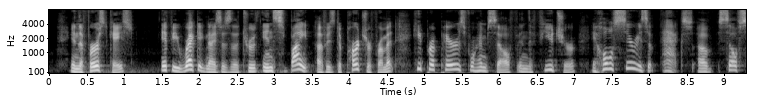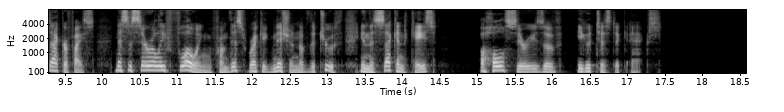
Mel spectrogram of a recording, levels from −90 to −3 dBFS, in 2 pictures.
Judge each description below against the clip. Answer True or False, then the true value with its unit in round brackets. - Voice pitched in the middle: True (145 Hz)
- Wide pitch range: True (7.9 semitones)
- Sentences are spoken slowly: False (160 wpm)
